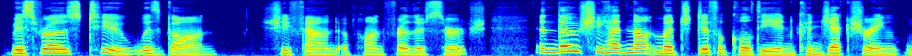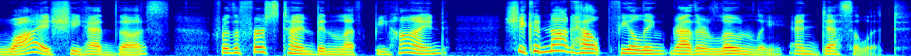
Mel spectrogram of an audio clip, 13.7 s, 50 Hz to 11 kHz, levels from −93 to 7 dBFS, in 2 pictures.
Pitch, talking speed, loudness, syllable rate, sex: 190 Hz, 170 wpm, -20 LUFS, 4.6 syllables/s, female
